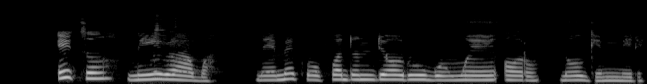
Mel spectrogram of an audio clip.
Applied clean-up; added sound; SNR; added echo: neural mask model DeepFilterNet 3.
